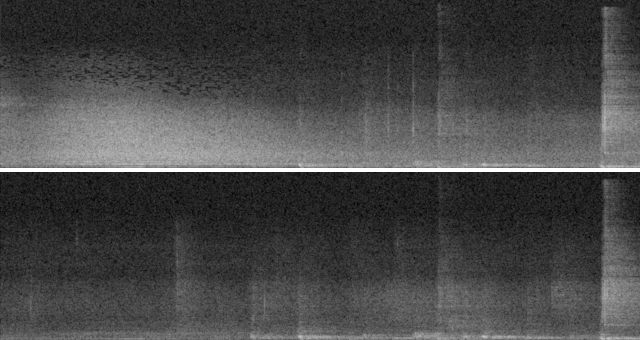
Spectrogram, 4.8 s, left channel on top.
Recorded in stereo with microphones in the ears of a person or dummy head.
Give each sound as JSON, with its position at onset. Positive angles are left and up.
{"t": 1.9, "sound": "a whoosh", "side_deg": 5, "distance_m": 1.7}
